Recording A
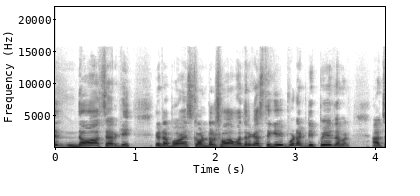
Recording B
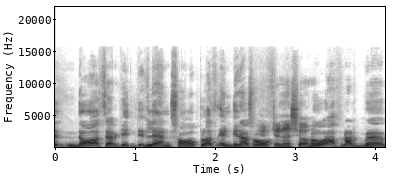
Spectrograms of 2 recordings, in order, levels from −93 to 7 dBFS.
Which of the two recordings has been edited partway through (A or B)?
B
